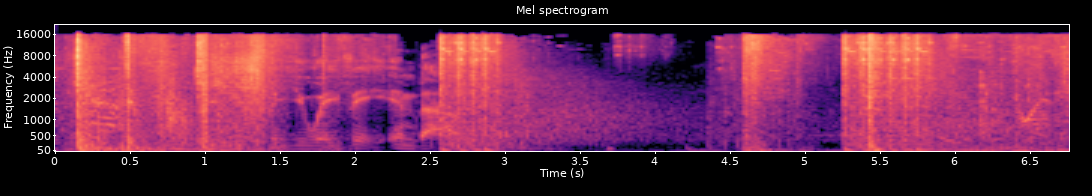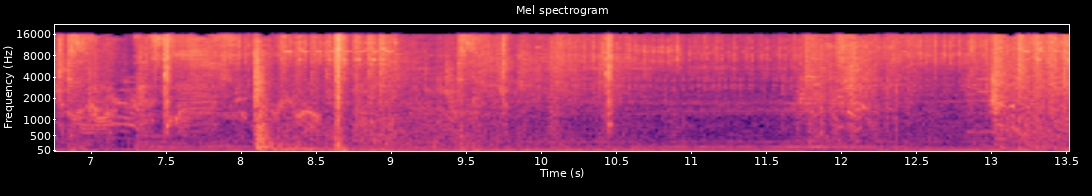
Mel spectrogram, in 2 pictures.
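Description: Gunshots crack in sharp bursts.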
